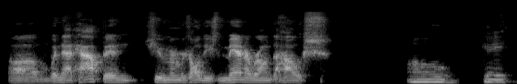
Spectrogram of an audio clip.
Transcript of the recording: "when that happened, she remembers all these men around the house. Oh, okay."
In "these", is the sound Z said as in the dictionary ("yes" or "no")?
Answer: yes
